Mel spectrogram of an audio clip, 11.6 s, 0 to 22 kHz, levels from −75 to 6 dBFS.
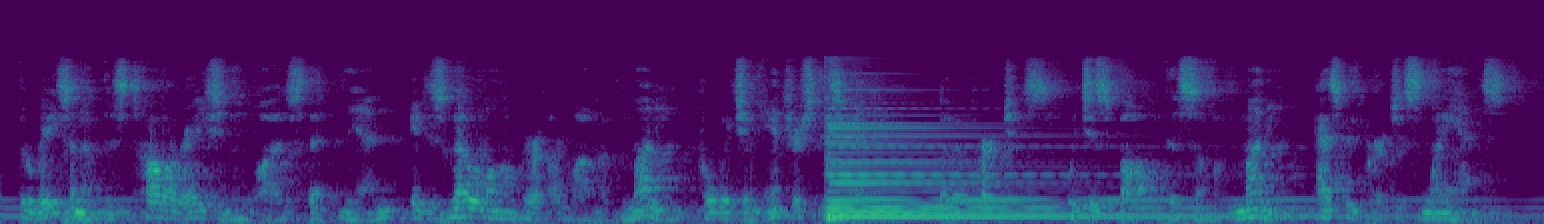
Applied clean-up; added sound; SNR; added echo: none; Strum; -1 dB; reverberation time 1.0 s.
